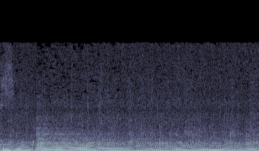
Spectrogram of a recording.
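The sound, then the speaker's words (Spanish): An audience applauds God in a dense, steady wash of clapping that holds for a few seconds, layered over a sustained musical chord, with no voices. “¿Por qué no le damos un fuerte aplauso a Dios?”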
